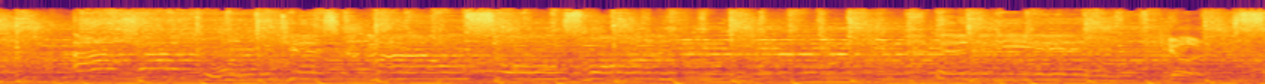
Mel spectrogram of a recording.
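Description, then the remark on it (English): A loud, dense new rock song from a band's upcoming album plays steadily, with driving drums, layered guitars and sustained synth-like tones filling the whole mix without a break. “This is a new song that they are doing. This is on their upcoming album”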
